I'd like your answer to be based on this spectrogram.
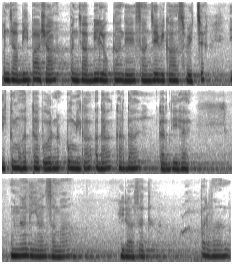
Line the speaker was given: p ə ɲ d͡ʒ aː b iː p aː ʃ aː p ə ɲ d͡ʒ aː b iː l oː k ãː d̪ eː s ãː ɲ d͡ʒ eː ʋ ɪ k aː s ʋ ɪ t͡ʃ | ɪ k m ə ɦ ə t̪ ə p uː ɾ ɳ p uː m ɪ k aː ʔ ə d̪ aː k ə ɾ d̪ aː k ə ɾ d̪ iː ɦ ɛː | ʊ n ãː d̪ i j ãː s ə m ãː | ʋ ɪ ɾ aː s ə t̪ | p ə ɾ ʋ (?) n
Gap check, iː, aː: aː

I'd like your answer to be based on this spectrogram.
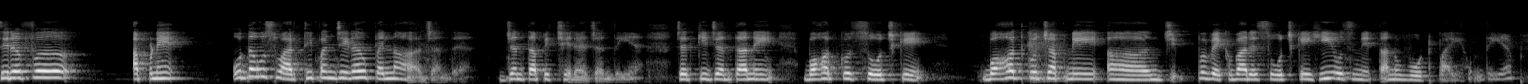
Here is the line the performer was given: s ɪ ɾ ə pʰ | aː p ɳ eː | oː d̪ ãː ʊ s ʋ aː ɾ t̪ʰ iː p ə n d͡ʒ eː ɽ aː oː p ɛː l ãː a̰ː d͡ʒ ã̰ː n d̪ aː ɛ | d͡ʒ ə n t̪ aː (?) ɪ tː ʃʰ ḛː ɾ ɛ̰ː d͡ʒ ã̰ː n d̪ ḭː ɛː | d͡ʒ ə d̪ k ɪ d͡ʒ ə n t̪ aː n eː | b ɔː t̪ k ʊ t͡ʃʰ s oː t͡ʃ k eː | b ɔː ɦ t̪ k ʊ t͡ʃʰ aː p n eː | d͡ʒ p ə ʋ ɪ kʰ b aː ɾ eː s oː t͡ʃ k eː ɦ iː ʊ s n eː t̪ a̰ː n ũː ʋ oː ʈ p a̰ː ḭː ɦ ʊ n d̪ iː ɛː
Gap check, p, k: p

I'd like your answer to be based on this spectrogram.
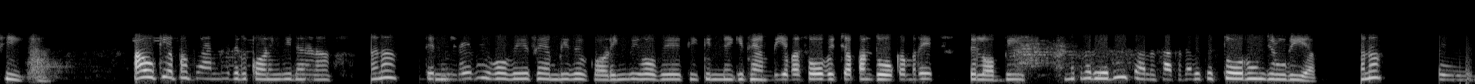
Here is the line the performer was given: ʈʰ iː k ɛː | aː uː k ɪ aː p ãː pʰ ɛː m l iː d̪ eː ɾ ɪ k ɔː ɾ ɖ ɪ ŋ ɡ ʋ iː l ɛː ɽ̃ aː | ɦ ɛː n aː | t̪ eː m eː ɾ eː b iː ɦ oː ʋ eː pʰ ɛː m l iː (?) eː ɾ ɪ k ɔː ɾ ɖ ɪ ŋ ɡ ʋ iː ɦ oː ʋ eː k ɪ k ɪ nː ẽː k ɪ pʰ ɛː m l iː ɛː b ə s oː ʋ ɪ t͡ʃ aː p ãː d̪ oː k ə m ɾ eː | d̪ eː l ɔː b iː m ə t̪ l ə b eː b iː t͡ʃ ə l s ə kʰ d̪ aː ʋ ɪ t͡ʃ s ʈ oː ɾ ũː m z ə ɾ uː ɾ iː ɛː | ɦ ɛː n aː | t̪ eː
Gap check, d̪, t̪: d̪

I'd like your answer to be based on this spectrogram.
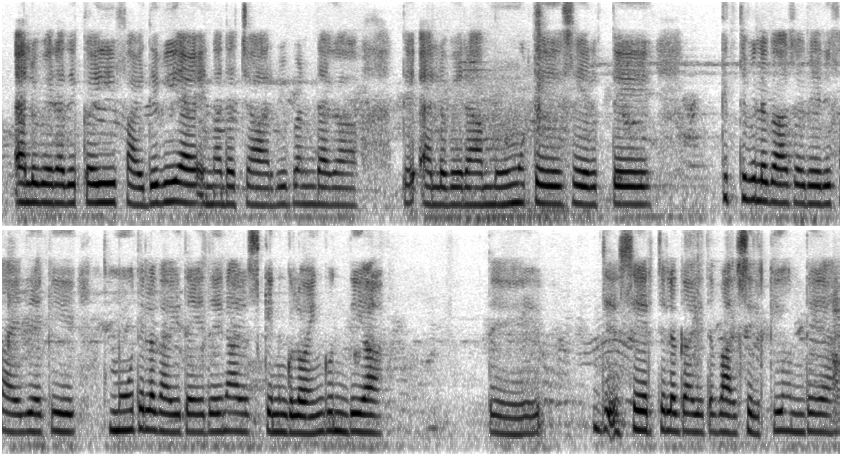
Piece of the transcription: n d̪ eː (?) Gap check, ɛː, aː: ɛː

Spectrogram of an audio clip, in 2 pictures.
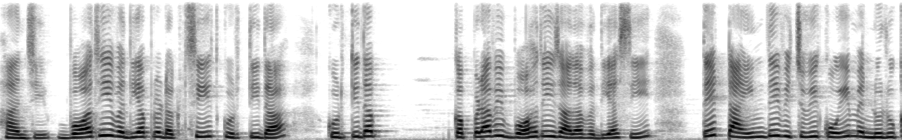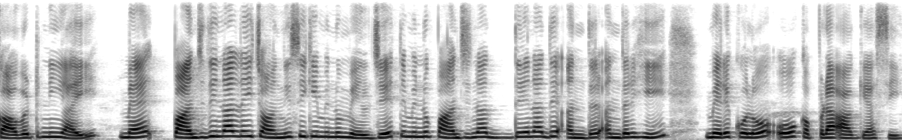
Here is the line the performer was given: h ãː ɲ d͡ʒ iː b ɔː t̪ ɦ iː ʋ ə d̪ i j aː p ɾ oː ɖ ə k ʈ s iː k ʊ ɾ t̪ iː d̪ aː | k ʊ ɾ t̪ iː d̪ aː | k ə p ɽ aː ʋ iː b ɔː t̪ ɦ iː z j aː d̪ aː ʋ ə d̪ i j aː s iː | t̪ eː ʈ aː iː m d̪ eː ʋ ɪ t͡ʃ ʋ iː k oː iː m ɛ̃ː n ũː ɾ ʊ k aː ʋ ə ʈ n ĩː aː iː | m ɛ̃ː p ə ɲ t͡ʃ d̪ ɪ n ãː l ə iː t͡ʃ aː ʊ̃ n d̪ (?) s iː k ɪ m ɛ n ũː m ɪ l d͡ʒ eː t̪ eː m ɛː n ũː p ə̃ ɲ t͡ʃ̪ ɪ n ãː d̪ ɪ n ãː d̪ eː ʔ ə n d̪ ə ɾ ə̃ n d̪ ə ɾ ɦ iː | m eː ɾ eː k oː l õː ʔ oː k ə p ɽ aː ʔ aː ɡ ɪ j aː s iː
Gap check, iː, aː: iː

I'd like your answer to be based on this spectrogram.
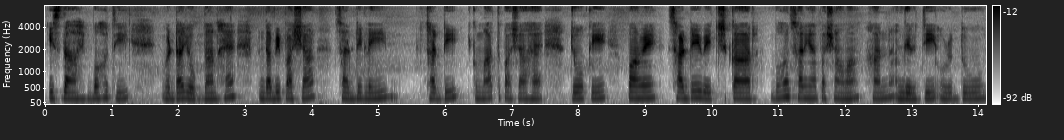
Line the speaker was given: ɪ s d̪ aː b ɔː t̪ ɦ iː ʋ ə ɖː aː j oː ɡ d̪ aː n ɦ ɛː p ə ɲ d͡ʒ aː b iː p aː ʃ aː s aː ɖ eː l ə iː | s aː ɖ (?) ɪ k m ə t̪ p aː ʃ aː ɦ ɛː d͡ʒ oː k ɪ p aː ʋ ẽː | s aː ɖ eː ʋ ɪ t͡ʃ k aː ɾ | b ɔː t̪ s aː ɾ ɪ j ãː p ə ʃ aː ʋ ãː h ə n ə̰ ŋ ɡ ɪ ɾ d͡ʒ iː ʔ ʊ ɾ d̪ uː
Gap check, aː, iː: iː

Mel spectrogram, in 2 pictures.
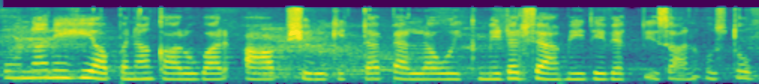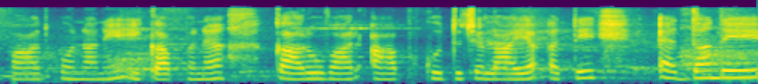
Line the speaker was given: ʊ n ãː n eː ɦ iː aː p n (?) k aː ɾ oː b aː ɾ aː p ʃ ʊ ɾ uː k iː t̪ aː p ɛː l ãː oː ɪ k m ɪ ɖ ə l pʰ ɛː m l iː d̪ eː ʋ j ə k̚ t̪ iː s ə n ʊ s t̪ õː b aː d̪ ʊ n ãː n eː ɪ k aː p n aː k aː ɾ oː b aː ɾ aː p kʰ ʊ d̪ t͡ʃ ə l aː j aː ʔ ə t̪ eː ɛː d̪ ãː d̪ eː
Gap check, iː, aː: aː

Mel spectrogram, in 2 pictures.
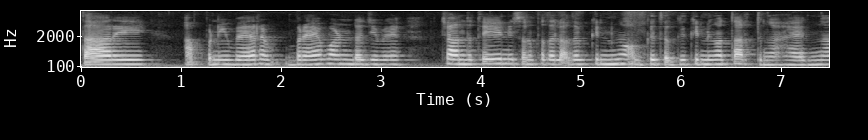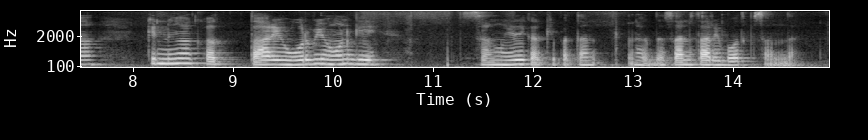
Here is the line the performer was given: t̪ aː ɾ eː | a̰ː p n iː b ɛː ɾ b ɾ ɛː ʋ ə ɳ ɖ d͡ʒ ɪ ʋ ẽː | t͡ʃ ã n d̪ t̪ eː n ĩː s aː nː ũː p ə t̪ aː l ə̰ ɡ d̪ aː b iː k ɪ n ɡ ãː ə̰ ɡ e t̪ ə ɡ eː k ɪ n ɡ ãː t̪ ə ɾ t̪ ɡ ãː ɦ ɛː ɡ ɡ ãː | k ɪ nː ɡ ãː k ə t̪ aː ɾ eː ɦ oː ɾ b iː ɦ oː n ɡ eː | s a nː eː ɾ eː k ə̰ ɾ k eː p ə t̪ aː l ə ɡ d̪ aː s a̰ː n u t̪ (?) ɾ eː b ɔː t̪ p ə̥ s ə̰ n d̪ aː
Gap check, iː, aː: aː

